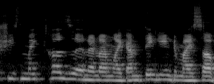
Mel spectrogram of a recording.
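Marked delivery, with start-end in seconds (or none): 0.0-0.9 acted, high-pitched tearful sobbing through the words. Retelling words said on a plane: imitating someone crying. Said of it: "and he's crying".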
